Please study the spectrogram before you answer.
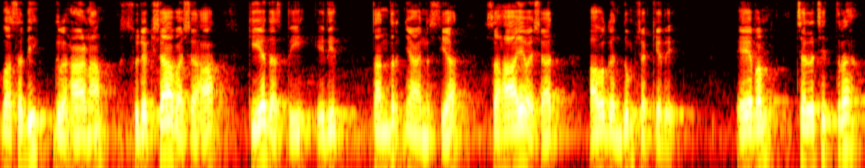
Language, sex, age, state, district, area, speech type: Sanskrit, male, 18-30, Kerala, Kottayam, urban, spontaneous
